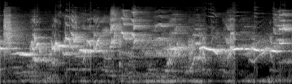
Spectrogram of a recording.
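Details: Brief burst of white-rumped shama song in the rain, a masteran training recording: loud mixed whistles and harsh squeaks with a clear falling whistle near the end, over a soft low rumble.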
